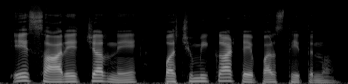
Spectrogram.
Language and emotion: Dogri, neutral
